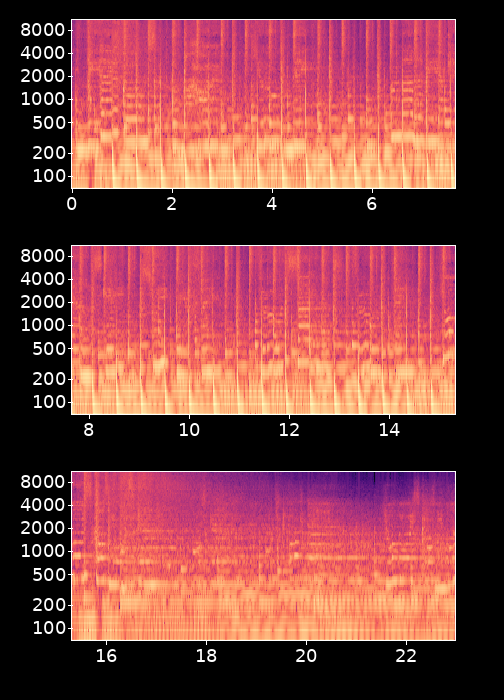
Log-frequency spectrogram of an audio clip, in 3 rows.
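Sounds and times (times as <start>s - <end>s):
atmospheric deep house and chillstep music: 0.0s - 22.9s.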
